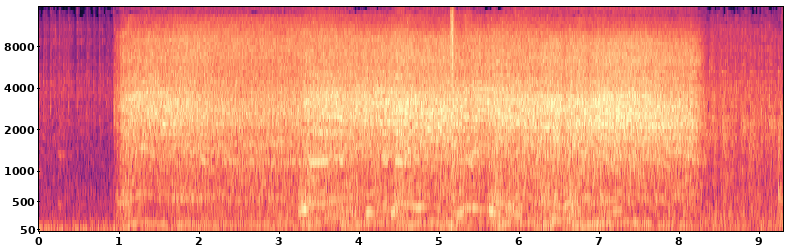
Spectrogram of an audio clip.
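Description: A chainsaw roars loudly at high revs.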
